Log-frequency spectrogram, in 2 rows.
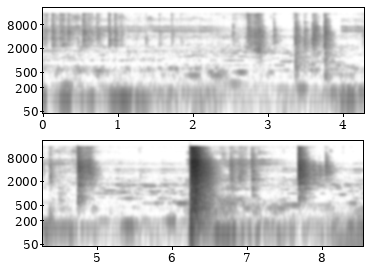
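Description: Walther Reign PCP bullpup air rifle firing one shot through a chronograph about six seconds in: a single sharp crack, the loudest sound here, with smaller clicks before and after from handling the action. The shot comes as the air pressure sits just over 100 bar, where velocity is dropping. Faint music plays underneath.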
